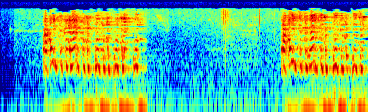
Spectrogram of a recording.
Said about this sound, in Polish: Jest to ptak, ale nie gołąb. Większy nawet. Indyk. Bardzo dobrze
